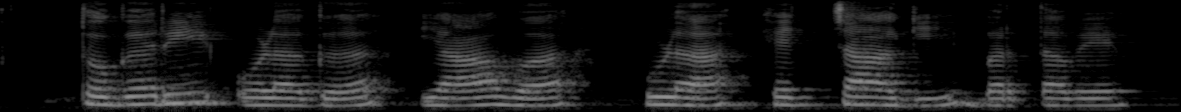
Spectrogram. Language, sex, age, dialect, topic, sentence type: Kannada, female, 36-40, Dharwad Kannada, agriculture, question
